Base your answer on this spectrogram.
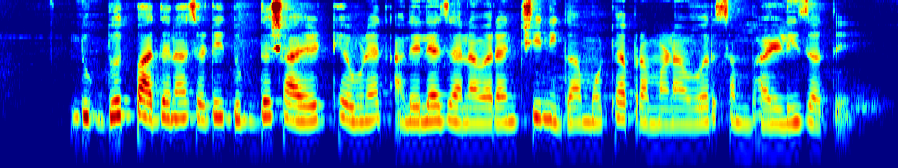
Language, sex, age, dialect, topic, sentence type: Marathi, male, 56-60, Standard Marathi, agriculture, statement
